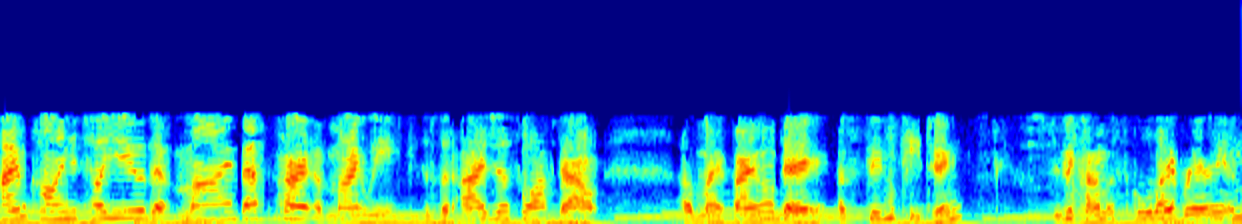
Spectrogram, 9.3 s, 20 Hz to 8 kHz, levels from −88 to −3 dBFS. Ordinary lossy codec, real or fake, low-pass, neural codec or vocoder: AAC, 16 kbps; real; 7.2 kHz; none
